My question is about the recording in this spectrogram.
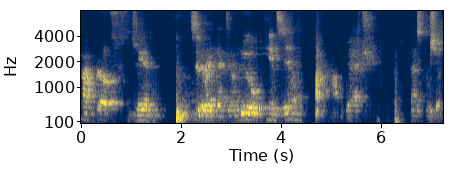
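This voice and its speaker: A man's voice: mid-range voice, steady tone, slow pace, long pauses. A man leading a live workout class, counting down reps and calling out encouraging cues. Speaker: fitness instructor. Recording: echoey room, distant mic, faint noise.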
